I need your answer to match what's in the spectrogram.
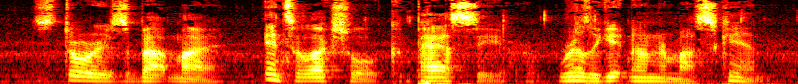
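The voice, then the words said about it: Imitates another person's voice. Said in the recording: “Did I not do a good impression?”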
